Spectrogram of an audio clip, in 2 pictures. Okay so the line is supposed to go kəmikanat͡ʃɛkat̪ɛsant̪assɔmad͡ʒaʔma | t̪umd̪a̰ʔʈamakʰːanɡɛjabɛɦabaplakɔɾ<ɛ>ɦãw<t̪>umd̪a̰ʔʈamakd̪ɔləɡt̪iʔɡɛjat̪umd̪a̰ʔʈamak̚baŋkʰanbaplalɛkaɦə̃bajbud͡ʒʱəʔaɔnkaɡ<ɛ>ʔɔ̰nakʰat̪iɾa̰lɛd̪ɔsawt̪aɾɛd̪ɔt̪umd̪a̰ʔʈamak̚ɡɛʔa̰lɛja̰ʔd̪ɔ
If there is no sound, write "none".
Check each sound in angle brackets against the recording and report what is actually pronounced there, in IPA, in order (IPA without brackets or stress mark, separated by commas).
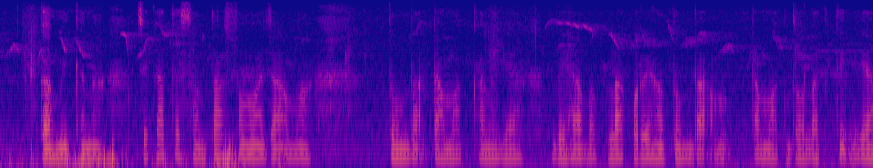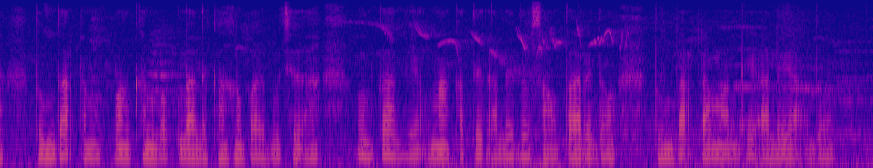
ɛ, t̪, ɛ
